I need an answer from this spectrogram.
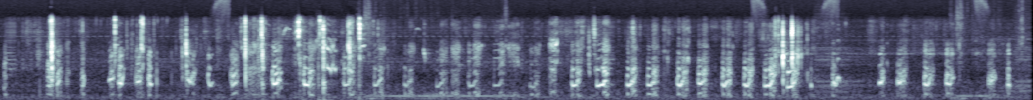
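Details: Pet guinea pig Chip, excited, utters a rapid train of brief squeaks that start dense, thin out briefly, then resume at a steady pulse of several notes per second; a faint low hum underneath.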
